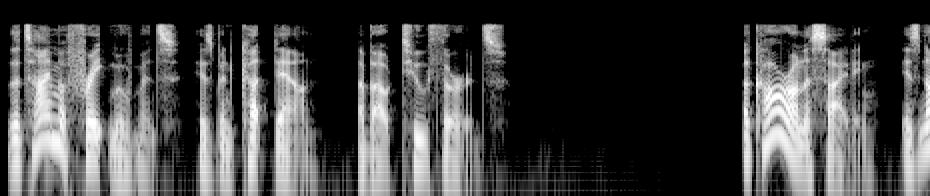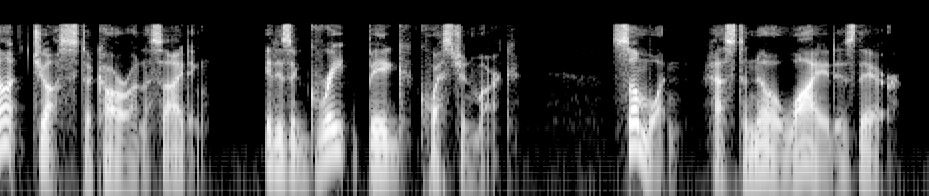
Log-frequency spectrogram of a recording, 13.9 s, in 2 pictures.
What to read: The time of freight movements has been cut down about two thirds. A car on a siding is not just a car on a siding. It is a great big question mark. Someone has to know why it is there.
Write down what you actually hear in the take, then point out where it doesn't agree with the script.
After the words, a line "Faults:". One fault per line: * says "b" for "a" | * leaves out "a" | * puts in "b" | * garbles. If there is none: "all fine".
The time of freight movements has been cut down about two thirds. A car on a siding is not just a car on a siding. It is a great big question mark. Someone has to know why it is there.
Faults:
all fine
